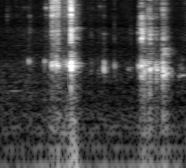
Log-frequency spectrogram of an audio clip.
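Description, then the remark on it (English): A crisp crunchy bite into warm baked bread followed by a few moist chewing crunches, with short bursts of crackle separated by quieter pauses and no talking. “Good crunch, good crumb.”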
